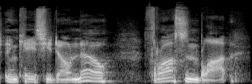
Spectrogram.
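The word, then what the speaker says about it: Thrawsunblat: case you don't know, Throsenblot, T H R A W S U N B L A T, was their interpretation of what Thrash and Blast would sound like pronounced by a Northern European.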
